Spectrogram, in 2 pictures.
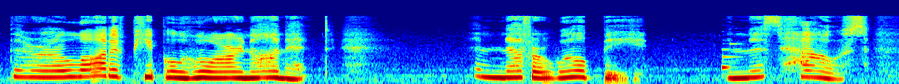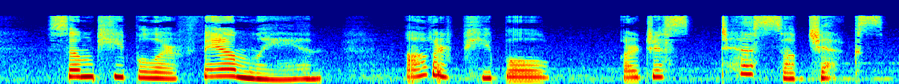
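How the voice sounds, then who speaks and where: A woman voicing an innocent, eerily matter-of-fact girl ghost in a video game, speaking in a hushed way. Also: high voice, measured pace, gravelly, a little hiss or hum. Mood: quietly ominous.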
